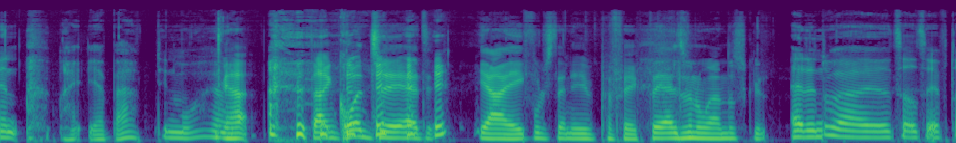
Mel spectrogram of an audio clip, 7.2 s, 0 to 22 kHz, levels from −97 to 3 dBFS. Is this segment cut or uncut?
cut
